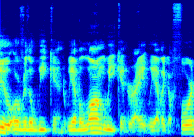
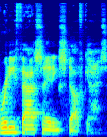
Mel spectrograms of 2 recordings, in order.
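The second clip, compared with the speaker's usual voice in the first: usual speaking voice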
